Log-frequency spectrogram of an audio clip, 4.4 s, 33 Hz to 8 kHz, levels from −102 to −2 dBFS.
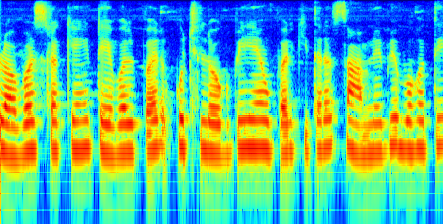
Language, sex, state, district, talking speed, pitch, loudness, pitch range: Hindi, female, Odisha, Malkangiri, 230 wpm, 200 Hz, -19 LUFS, 190-210 Hz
